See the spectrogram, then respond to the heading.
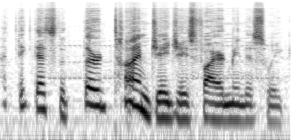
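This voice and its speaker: A man's voice: mid-range voice, very animated, normal speed. A young man playing an earnest, wisecracking student hero in a video game, casual and quippy. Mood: friendly. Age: young adult.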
